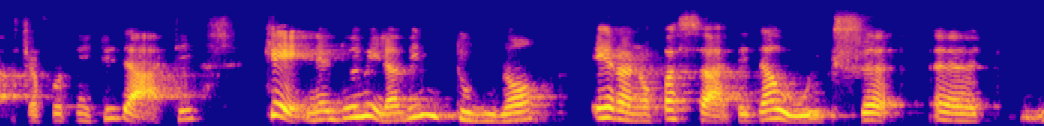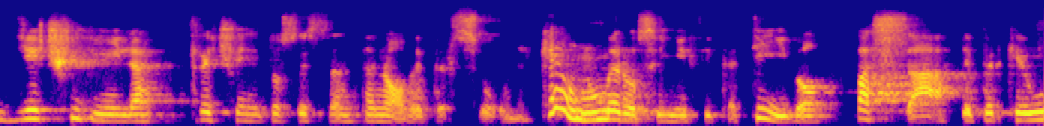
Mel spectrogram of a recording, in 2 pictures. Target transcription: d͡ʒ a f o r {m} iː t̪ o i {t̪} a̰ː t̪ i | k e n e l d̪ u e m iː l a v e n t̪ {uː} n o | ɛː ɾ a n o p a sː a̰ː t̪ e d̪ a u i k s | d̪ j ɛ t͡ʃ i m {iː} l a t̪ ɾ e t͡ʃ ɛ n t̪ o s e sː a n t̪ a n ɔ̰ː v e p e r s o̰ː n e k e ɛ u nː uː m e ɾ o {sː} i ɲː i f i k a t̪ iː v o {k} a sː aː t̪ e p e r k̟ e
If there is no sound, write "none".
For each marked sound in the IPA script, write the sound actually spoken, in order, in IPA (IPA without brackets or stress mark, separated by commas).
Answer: n, d̪, uː, iː, s, p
